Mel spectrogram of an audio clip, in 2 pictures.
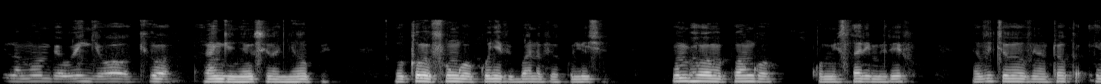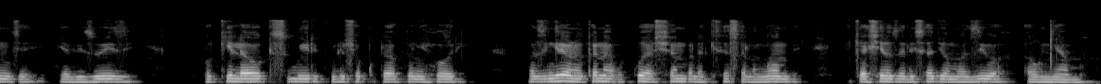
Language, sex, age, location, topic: Swahili, male, 18-24, Nairobi, agriculture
